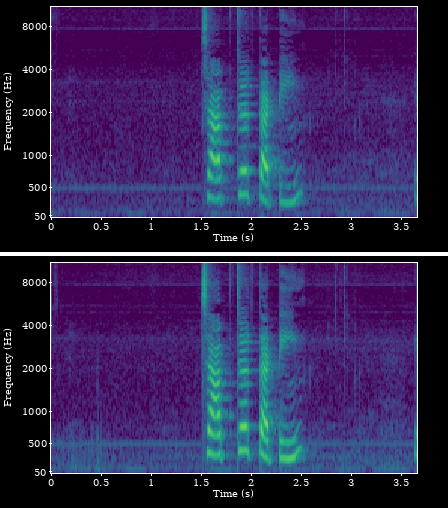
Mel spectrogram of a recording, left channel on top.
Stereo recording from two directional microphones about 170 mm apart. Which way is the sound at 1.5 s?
55° right (ahead or behind).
